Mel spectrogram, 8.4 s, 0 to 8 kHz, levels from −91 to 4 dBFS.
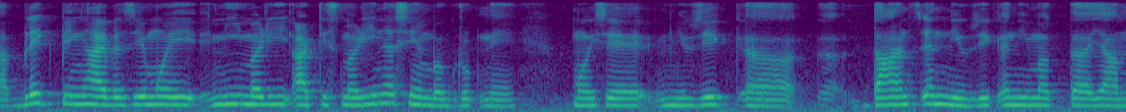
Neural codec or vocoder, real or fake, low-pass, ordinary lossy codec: vocoder, 44.1 kHz, 128 mel bands every 512 samples, BigVGAN v2; fake; 7.2 kHz; none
